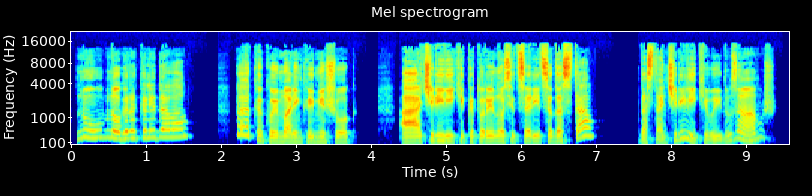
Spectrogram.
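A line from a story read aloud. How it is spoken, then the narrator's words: Laughing. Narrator (Russian): засмеявшись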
